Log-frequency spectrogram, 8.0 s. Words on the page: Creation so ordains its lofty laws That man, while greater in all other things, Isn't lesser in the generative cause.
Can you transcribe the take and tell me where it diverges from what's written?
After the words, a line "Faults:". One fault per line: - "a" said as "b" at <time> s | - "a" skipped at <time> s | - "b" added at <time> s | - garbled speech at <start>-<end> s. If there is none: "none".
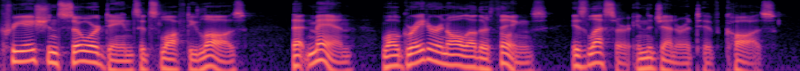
Creation so ordains its lofty laws That man, while greater in all other things, Is lesser in the generative cause.
Faults:
- "Isn't" said as "Is" at 5.7 s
